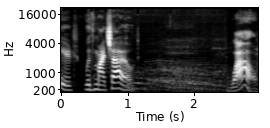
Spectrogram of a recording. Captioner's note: audience gasping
